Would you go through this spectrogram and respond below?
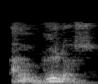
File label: "ankulos" Ancient Greek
